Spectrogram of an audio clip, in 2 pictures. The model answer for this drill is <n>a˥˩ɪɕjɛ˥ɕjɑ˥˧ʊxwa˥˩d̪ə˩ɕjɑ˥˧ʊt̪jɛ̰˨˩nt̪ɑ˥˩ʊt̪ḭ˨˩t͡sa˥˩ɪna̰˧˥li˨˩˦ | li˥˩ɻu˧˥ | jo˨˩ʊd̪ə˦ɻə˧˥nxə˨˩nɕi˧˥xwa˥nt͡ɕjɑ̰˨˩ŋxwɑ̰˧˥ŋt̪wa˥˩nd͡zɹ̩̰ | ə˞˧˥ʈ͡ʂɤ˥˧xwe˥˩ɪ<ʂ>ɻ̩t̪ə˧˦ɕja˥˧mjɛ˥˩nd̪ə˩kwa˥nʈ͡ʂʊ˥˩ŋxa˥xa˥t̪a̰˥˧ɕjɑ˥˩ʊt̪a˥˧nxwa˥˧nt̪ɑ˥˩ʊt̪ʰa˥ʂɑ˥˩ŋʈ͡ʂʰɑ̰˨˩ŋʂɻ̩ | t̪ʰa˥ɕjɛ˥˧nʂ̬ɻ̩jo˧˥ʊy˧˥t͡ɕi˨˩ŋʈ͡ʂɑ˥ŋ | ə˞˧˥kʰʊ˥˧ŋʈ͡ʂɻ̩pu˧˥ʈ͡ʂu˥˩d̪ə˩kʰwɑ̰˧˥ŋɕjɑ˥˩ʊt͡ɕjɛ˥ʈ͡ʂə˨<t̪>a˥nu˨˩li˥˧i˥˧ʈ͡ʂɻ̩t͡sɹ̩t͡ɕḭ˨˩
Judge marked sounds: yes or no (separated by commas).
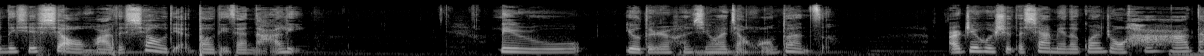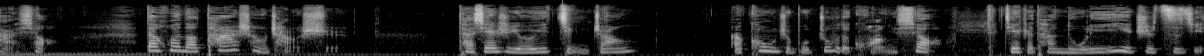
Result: yes, yes, no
